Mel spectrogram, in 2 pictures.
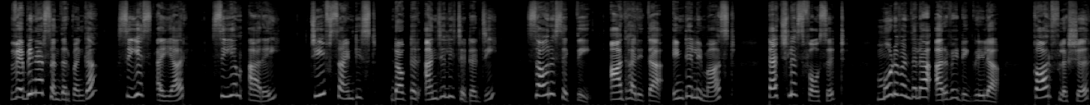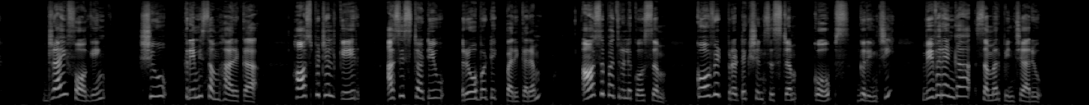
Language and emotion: Telugu, neutral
